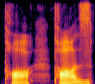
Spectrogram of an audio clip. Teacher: sound exactly the same with an ah and a z. · You have to round your lips more for the O.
